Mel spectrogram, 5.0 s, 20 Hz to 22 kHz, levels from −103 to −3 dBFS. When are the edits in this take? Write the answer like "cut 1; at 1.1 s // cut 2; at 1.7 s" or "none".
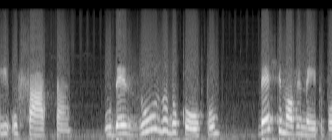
none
